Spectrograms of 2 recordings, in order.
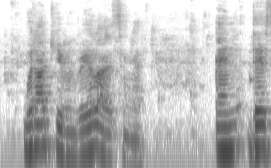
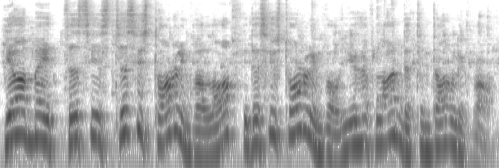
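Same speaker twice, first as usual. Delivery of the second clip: higher, lilting attempt at a Scottish accent; bad Scottish accent; 4 semitones higher than usual. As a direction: put on a terrible Scottish accent. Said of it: "I've got the worst Scottish accent in the world".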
